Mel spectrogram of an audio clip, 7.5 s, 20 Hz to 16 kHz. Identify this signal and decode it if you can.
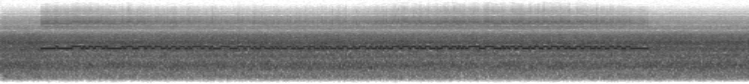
RTTY (45.45 baud, 170 Hz shift), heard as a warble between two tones, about 1900 Hz centre, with radio static. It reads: Z NIEGO WYPLYWAJA WARTOSCI UNII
